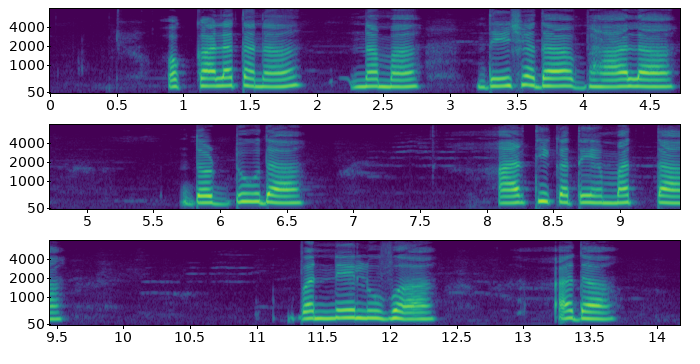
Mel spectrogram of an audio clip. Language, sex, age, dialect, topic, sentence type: Kannada, female, 18-24, Northeastern, agriculture, statement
